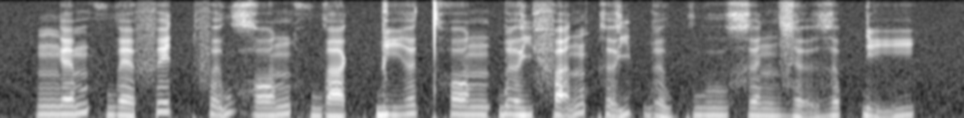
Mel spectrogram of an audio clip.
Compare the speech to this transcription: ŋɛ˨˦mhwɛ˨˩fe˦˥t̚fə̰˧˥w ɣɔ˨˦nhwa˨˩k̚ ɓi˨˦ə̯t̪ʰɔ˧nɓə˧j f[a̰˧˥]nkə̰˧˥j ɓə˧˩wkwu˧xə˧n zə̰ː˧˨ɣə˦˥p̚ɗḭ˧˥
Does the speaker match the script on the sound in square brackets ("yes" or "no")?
yes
